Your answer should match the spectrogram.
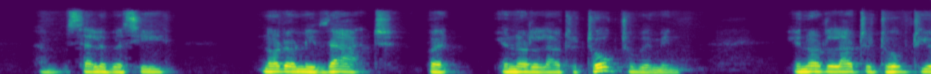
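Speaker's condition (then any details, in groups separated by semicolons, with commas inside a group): No condition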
